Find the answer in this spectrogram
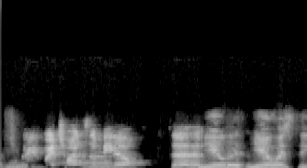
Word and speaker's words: mu: u is pronounced mu. It's a symbol, so it's mu.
